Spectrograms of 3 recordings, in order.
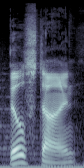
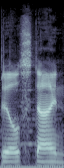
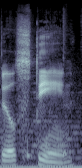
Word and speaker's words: Bilstein: and top level craftsmanship Bill Stein yes I said Bill Stein not Bill Steen it's a German company and they pronounce it Stein which is the same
